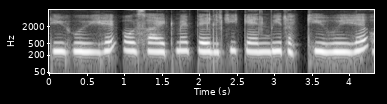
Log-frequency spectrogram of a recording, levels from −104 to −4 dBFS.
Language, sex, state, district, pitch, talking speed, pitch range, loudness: Hindi, female, Madhya Pradesh, Bhopal, 275 Hz, 165 wpm, 265-285 Hz, -14 LUFS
